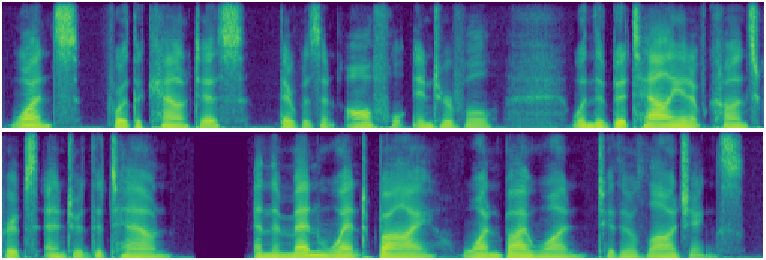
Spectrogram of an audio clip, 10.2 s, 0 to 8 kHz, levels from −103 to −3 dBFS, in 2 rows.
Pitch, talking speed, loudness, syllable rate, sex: 160 Hz, 165 wpm, -20 LUFS, 4.9 syllables/s, female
